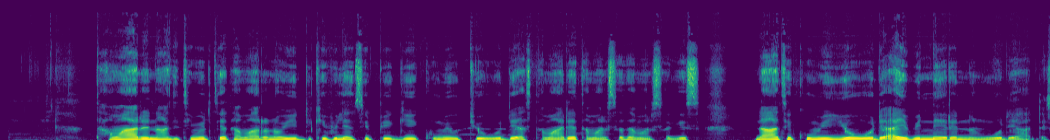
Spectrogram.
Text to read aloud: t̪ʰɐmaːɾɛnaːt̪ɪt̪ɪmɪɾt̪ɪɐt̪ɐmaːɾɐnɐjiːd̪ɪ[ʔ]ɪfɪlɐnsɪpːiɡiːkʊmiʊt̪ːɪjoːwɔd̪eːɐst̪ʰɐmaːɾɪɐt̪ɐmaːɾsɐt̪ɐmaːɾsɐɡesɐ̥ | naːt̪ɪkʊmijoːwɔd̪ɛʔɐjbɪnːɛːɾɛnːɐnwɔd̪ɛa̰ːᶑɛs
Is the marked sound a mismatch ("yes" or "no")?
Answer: yes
